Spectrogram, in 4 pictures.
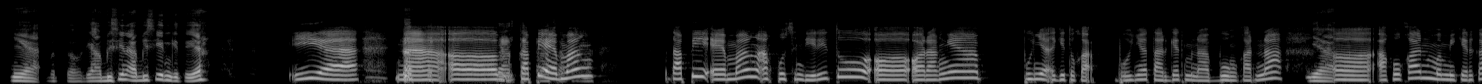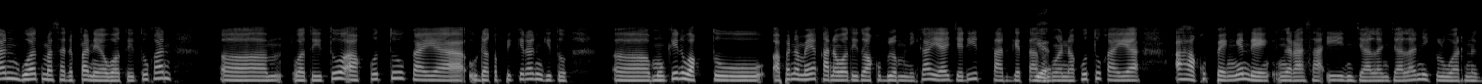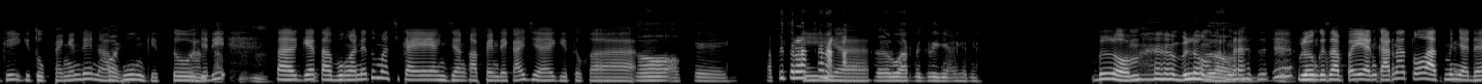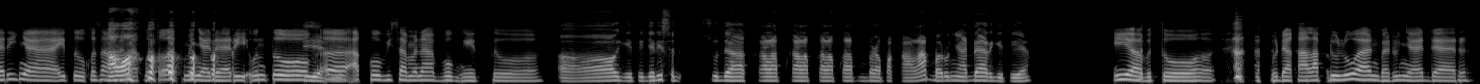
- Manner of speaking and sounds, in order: chuckle; laugh; laugh
- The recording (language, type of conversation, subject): Indonesian, podcast, Bagaimana caramu menahan godaan belanja impulsif demi menambah tabungan?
